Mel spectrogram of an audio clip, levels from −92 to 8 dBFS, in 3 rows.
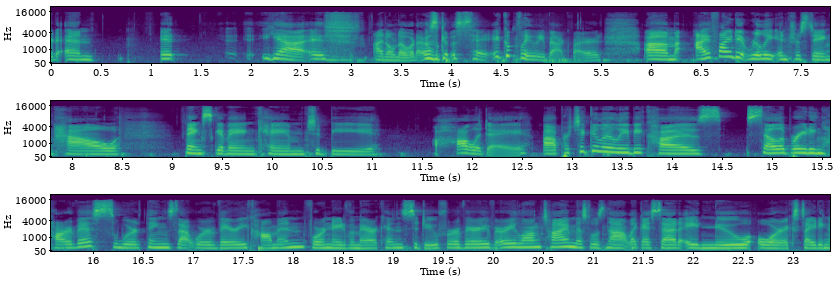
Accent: American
